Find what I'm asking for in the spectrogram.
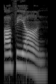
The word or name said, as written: avyaan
